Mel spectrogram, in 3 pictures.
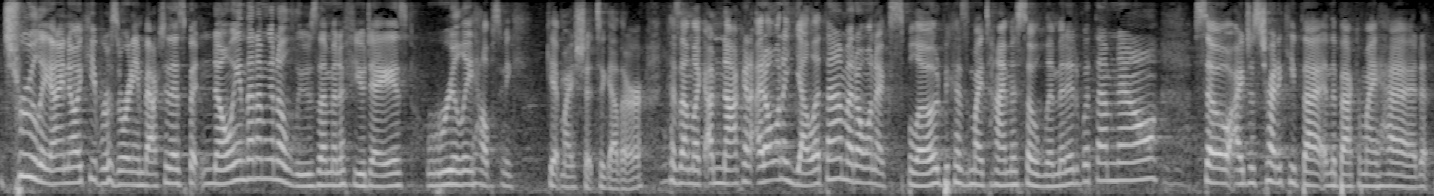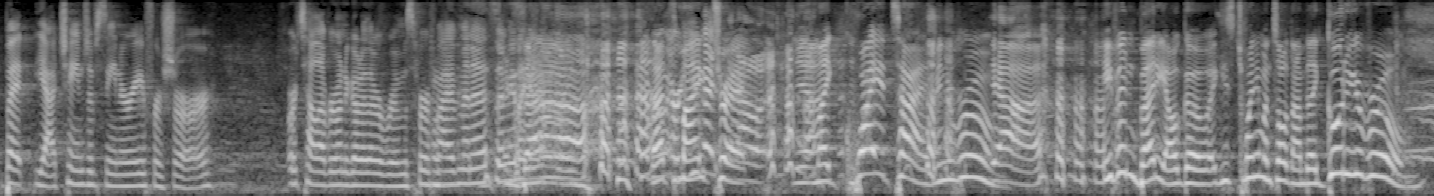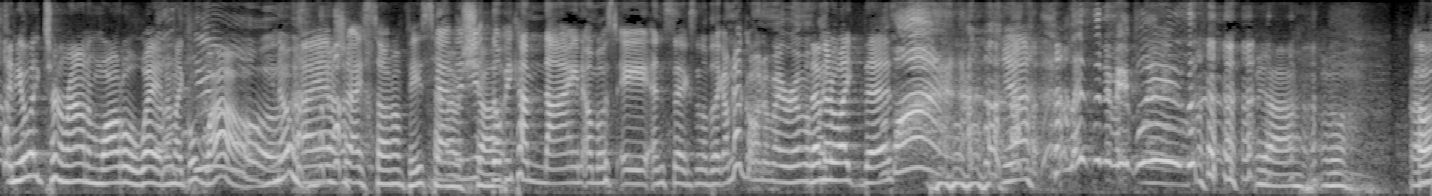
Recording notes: It was the first live Bellas Podcast of 2022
